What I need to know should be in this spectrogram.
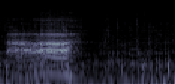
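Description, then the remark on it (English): A loud, droning harmonic tone fades out after a second, followed by rapid, clattering computer keyboard clicks mashed in quick irregular bursts while playing a fighting game, moderately loud, with no talking. “The intense keyboard matching sounds resume”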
